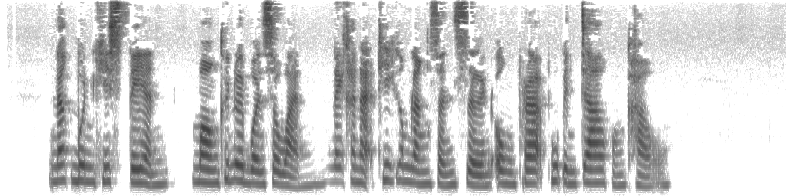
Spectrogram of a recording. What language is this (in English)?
Thai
